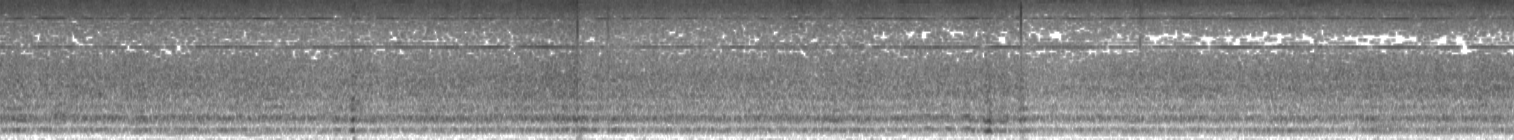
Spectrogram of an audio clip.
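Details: Asian honey bees (Apis cerana), a colony recently moved from another area into a beekeeping box, humming steadily: a low continuous drone with layered tones, unbroken for fifteen seconds, a few faint clicks or knocks, and a soft hiss behind it.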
